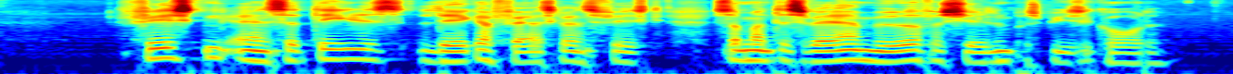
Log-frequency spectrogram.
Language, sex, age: Danish, male, 43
